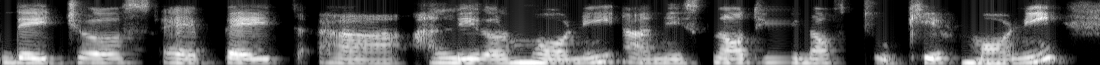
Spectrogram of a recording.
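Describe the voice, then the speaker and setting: In a monotone, flat voice, a woman talks at a fairly slow pace with hardly any pauses. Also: medium pitch for a woman. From Bolivia. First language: Spanish. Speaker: English student, law professional. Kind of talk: language class conversation. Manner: halting.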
